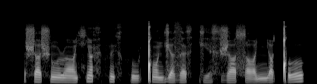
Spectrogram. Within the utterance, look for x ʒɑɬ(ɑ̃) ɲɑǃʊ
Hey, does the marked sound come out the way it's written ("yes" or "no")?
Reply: no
